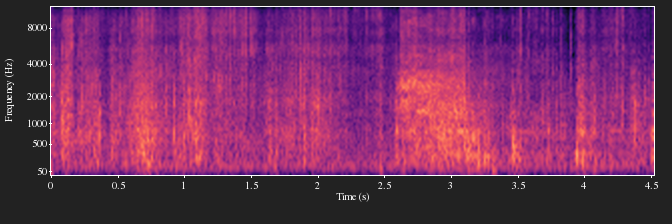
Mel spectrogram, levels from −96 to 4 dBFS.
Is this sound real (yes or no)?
no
